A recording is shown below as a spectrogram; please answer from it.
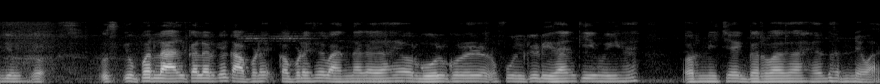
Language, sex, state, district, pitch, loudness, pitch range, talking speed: Hindi, male, Bihar, Jahanabad, 140 Hz, -25 LUFS, 135-145 Hz, 185 wpm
